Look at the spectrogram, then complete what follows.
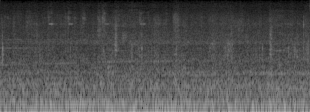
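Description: Steady engine and road rumble of a highland tour bus driving along a mountain road, heard from inside the cabin.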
